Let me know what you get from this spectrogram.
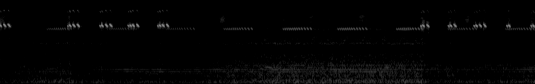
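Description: An insect gives high, thin buzzy pulses in quick bursts, with a fainter steady tone between them.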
